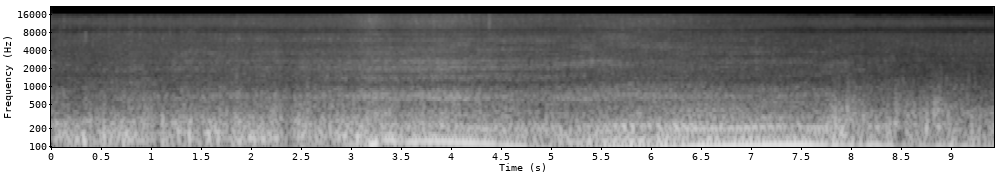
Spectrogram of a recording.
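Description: Ford Falcon sedans driving slowly past one after another, engines running; one car's steady low engine note is loudest from about three to eight seconds in as it passes close.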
